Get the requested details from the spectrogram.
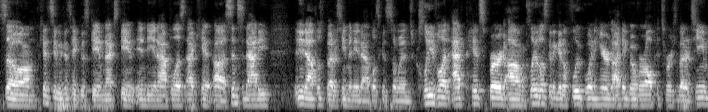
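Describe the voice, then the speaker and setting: A man with a medium pitch talks at a very fast pace, barely pausing and keeping his intonation fairly even. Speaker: football YouTuber. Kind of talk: casual sports predictions monologue. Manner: hesitant, many fillers.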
